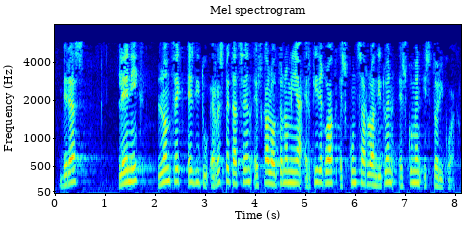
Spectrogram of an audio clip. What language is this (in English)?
Basque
